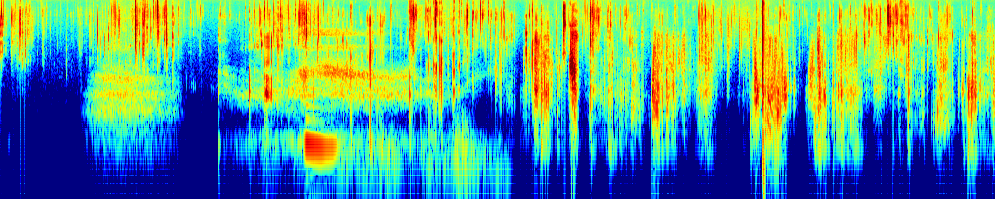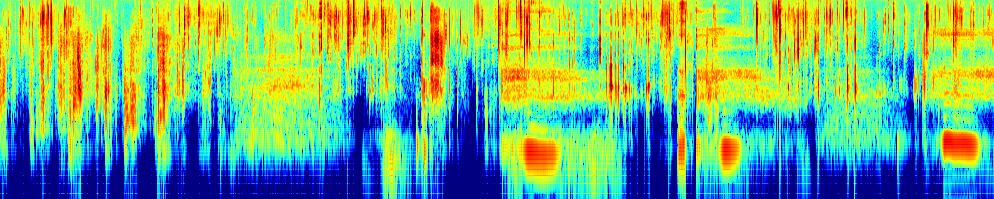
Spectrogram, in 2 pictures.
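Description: Close, wet chewing with soft mouth clicks and squelches repeating irregularly for the full stretch, with a few muffled gulping swallows in between; quiet and intimate, no one talking.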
